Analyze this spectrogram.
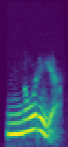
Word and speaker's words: Nuria: In English or Spanish, we pronounce it as Nuria.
